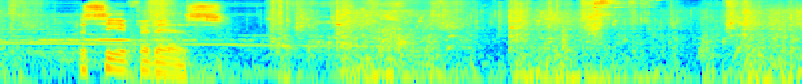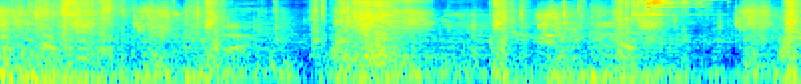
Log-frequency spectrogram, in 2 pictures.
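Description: Blades swish and clash in a fast fight.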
